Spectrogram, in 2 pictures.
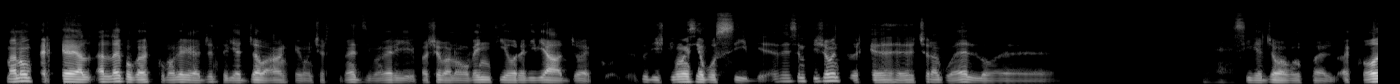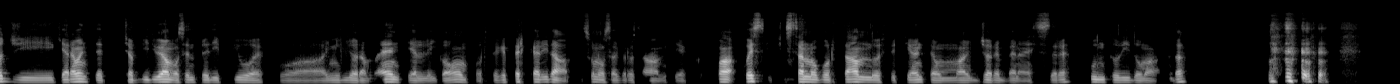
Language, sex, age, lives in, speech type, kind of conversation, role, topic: Italian, male, 30-34, Italy, conversation, unstructured, none, Sceglieresti di vivere senza internet o senza televisione?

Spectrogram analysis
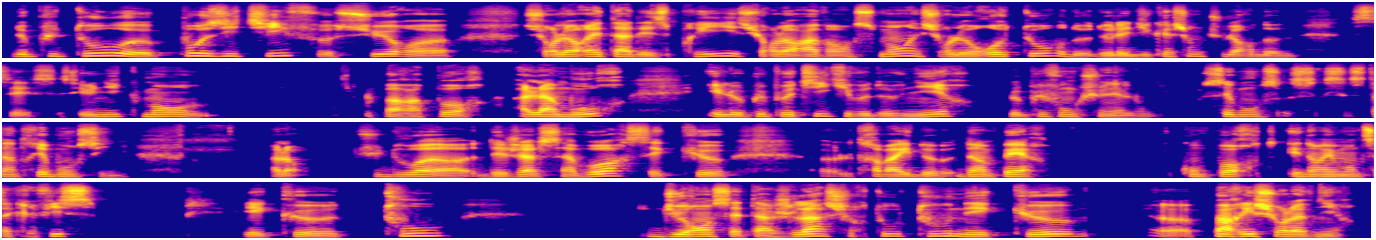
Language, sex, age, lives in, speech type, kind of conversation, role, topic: French, male, 25-29, France, conversation, advice, advisor, Comment établir des limites claires et répartir les responsabilités entre frères et sœurs ?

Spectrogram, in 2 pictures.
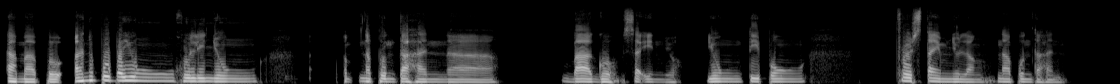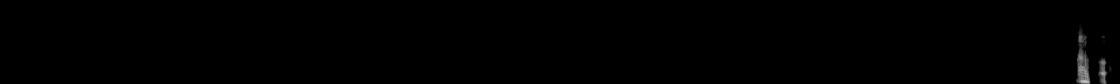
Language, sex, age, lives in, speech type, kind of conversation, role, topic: Filipino, male, 30-34, Philippines, conversation, unstructured, none, Ano ang mga sikreto mo sa paghahanap ng mga natatagong pook na pambihira sa isang bagong lugar?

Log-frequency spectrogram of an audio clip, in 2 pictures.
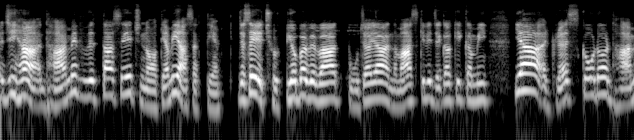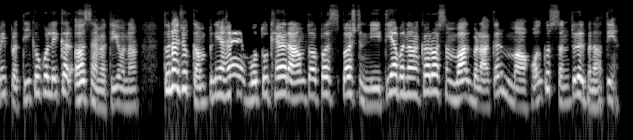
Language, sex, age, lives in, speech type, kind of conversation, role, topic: Hindi, male, 20-24, India, read, expert-assistant, expert, क्या आप समझा सकते हैं कि हिंदू धर्म, ईसाई धर्म और इस्लाम में प्रार्थना करने के तरीके कैसे अलग हैं?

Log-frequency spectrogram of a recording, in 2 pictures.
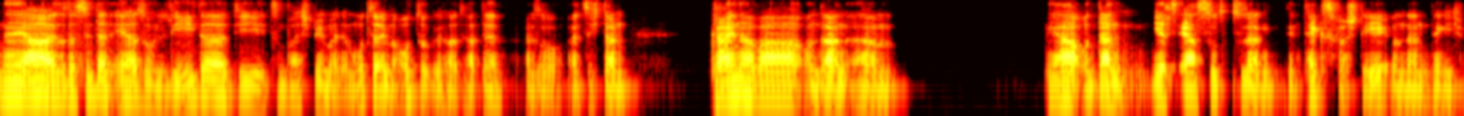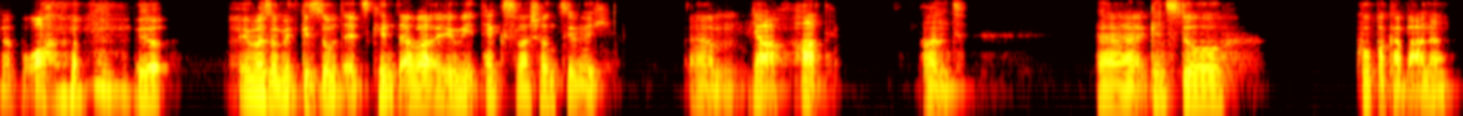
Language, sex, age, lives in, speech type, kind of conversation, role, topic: German, male, 30-34, Germany, conversation, unstructured, none, Gibt es ein Lied, das dich sofort an eine bestimmte Zeit erinnert?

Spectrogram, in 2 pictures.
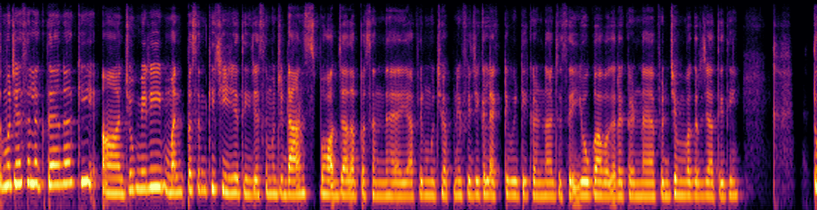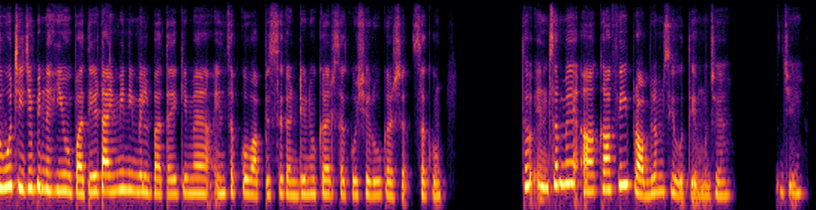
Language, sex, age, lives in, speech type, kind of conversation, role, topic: Hindi, female, 25-29, India, conversation, advice, user, बच्चे के जन्म के बाद आपकी दिनचर्या और पहचान कैसे बदली है?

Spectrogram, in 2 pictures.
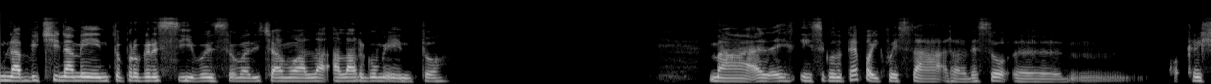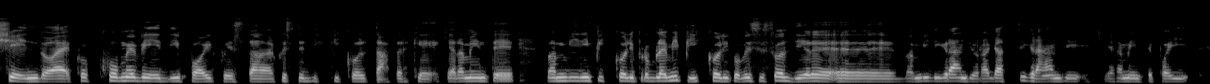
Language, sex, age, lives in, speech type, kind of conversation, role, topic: Italian, female, 50-54, Italy, conversation, podcast, host, Come parli ai tuoi figli di temi difficili?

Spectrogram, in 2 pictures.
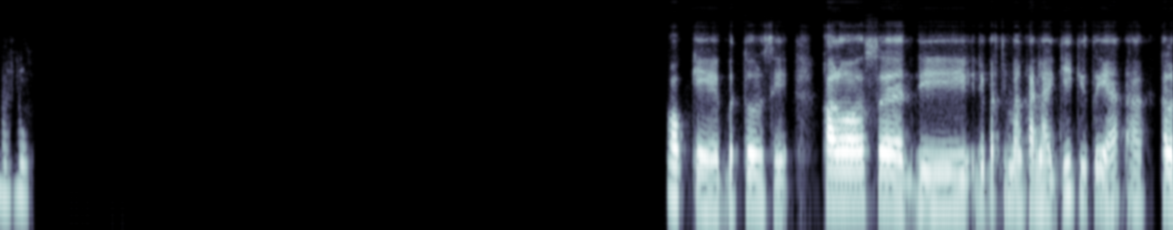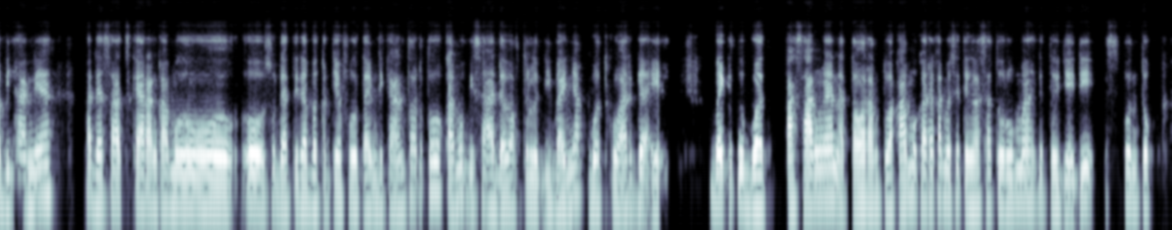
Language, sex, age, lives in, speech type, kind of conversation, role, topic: Indonesian, female, 35-39, Indonesia, conversation, podcast, host, Kapan kamu pernah mengambil keputusan yang tidak disetujui keluarga atau teman?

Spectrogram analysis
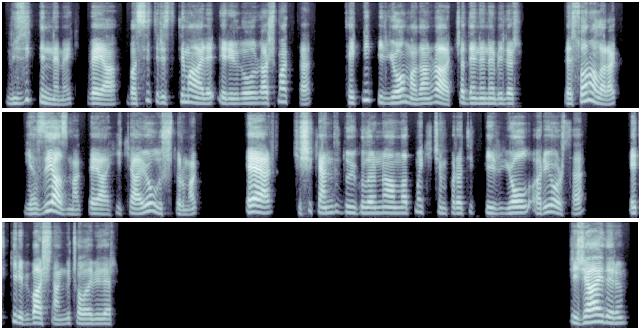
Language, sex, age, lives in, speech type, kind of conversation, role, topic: Turkish, male, 30-34, Poland, read, expert-assistant, expert, Sanatın insan yaşamındaki yeri nedir?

